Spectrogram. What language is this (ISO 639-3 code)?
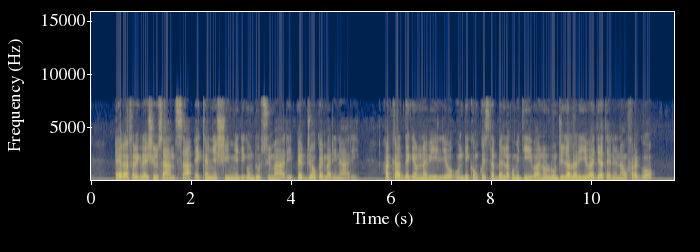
ita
